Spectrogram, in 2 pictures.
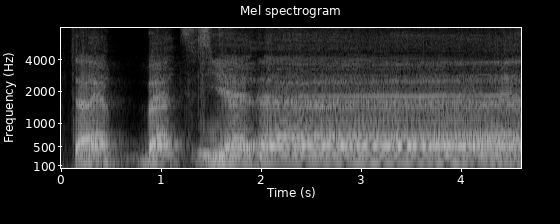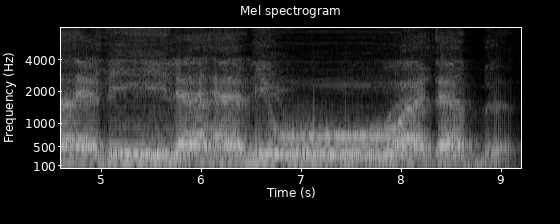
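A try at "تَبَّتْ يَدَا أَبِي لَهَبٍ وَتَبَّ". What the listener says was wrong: Ba harfinin şeddesini tam yapalım. Bir de tebbet, ta'da önce nefesi kesiyoruz. Sonra ta harfini okuyoruz ve dikkat edeceğimiz husus şudur: ta'nın sin sesine benzer bir şekilde okunmaması.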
